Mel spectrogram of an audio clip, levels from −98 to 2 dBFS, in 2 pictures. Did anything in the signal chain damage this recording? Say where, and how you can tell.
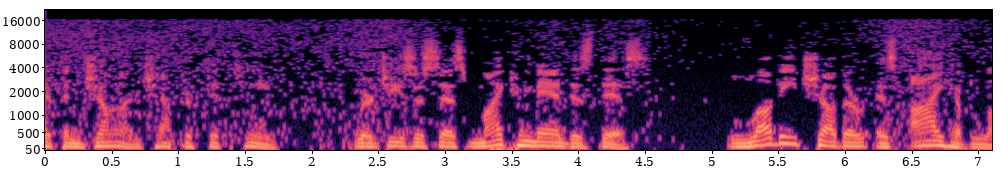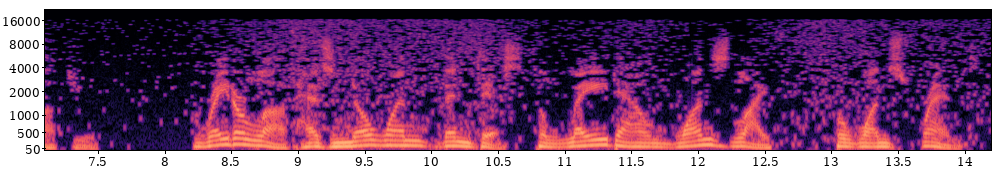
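Yes: overdone noise removal in call processing throughout. Noise-like bands are cut, so the spectrogram shows empty background with specks.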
